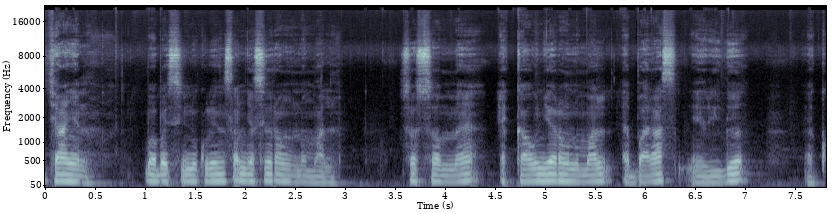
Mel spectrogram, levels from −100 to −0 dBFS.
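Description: No technical faults can be heard in this speech recording.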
